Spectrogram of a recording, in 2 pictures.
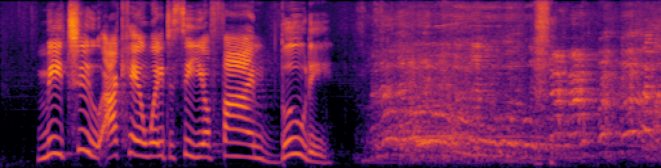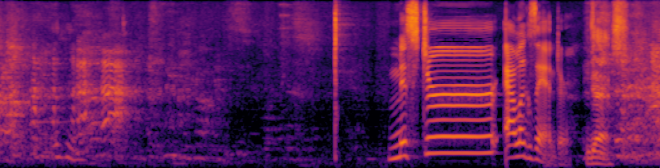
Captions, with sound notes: "Me too, I can't wait to see your fine booty." (AUDIENCE GASPING AND GIGGLING) Mr. Alexander. Yes.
